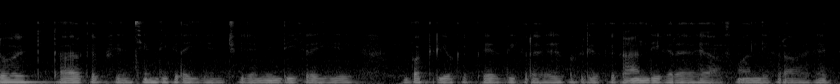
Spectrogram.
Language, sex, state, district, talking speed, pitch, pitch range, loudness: Hindi, male, Bihar, East Champaran, 195 wpm, 90 Hz, 90-95 Hz, -43 LUFS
